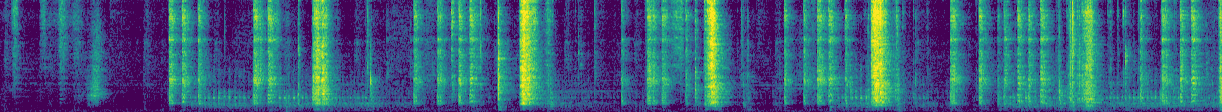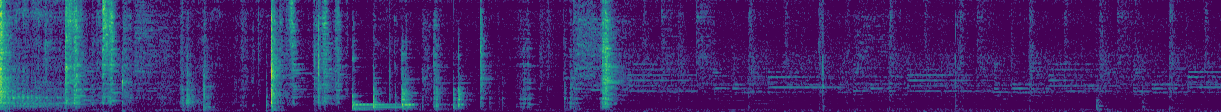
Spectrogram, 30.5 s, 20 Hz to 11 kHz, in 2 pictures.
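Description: Sharp, irregular metallic clanks and rattles as an 18-gauge steel panel is bumped and shifted in a sheet-metal shaping machine, strongest in the first half. After that it is mostly quiet, with faint background music near the end.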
